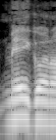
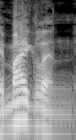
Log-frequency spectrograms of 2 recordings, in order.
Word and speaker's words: Maeglin: But anyway, Maeglin is the correct pronunciation.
